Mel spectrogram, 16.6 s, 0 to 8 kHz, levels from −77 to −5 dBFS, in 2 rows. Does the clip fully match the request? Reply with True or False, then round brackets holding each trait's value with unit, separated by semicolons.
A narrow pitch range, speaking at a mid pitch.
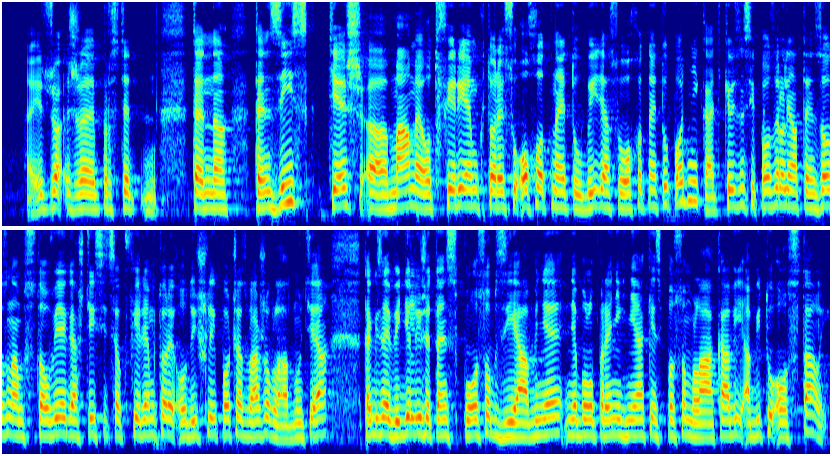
True (2.0 semitones; 170 Hz)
